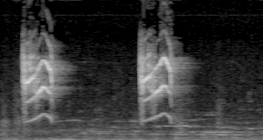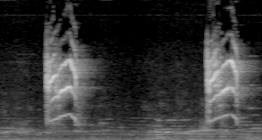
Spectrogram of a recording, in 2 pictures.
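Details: Calls of a female sooty-headed bulbul meant to stir males into singing: brief bright double-toned chirps, each about half a second, given about every two seconds over a quiet background.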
